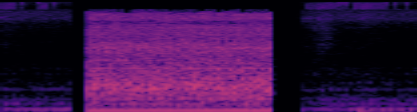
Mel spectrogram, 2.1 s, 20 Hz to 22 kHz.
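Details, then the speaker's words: PS4 games console with a very noisy cooling fan: loud, steady rushing whoosh with a low hum underneath, before cleaning and full fan replacement. "Well, that is one noisy fan."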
